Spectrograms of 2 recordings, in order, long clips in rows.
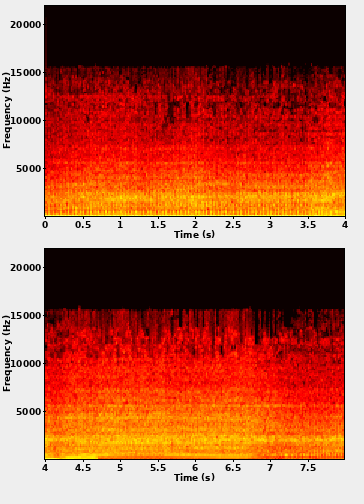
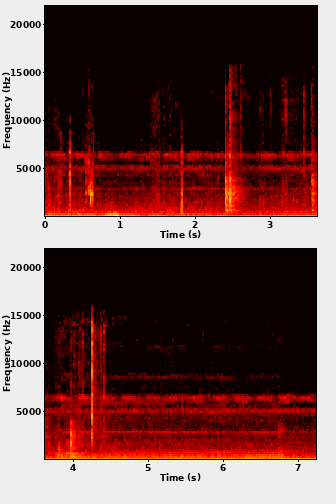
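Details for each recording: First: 2021 Kawasaki KLX 230 single cylinder after battery replacement: steady even idle with firm low thump, revs and settles cleanly. Normal running; charging voltage 14.2 V, stator good. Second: 2021 Kawasaki KLX230 whose battery had been dying more and more often, left sitting a week. Pressing the starter gives a couple of dry clicks and a weak hum with no cranking: a dead battery, later fixed by a replacement battery.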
